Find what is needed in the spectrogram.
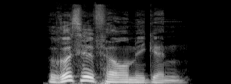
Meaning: inflection of rüsselförmig: 1. strong genitive masculine/neuter singular 2. weak/mixed genitive/dative all-gender singular 3. strong/weak/mixed accusative masculine singular 4. strong dative plural
- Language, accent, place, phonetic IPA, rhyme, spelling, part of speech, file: German, Germany, Berlin, [ˈʁʏsl̩ˌfœʁmɪɡn̩], -ʏsl̩fœʁmɪɡn̩, rüsselförmigen, adjective, De-rüsselförmigen.ogg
